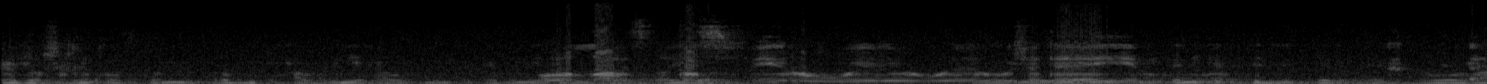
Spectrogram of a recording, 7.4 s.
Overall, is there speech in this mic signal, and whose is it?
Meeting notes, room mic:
both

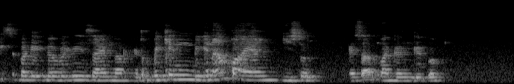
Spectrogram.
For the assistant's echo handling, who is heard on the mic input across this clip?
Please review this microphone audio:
echo only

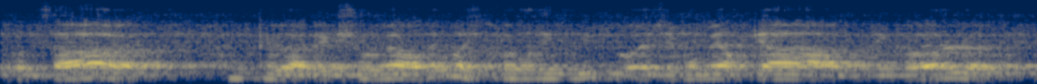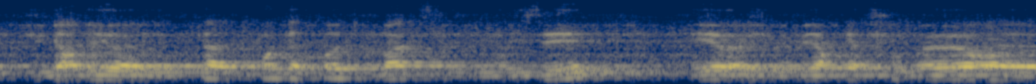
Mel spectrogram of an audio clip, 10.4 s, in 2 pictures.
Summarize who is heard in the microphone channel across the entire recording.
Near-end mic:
echo only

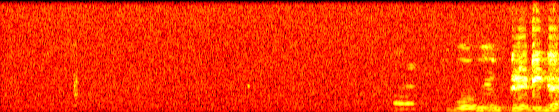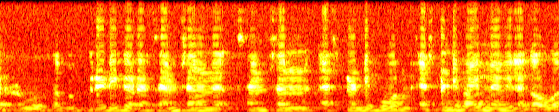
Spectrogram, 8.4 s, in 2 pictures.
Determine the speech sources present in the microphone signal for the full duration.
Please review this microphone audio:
echo only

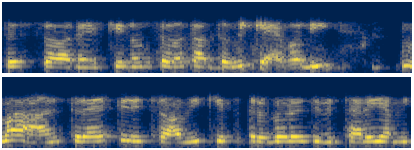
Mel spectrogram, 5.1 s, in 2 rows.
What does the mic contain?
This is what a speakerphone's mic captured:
both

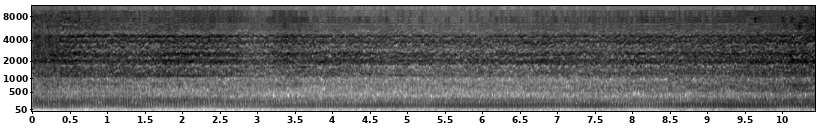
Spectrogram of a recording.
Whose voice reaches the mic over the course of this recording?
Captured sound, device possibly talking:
neither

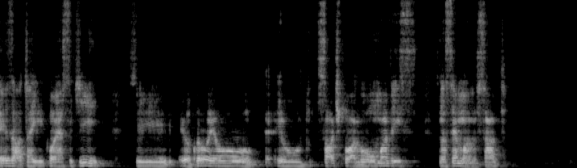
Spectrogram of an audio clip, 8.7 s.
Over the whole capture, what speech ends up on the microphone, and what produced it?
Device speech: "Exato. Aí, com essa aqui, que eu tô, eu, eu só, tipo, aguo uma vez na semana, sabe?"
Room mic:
echo only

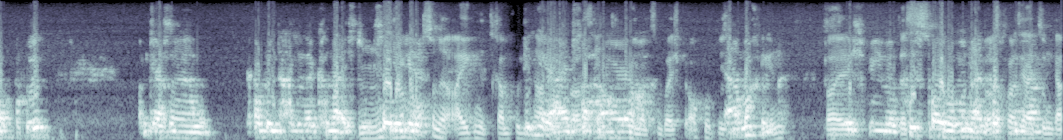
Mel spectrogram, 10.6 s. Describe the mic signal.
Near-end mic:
both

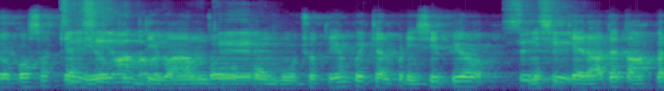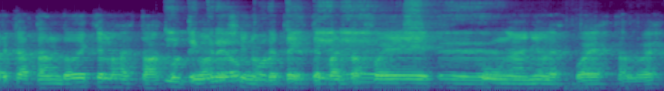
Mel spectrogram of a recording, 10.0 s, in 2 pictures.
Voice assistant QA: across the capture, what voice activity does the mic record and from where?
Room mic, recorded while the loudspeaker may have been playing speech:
echo only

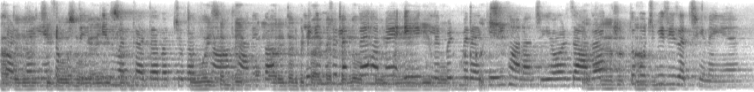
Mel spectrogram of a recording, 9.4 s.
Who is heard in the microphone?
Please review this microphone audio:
echo only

